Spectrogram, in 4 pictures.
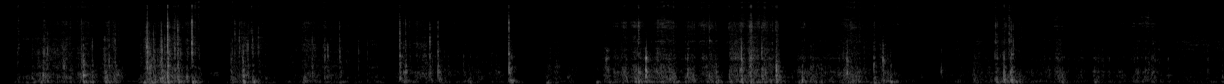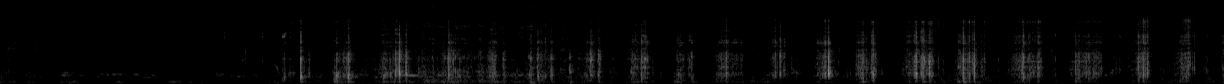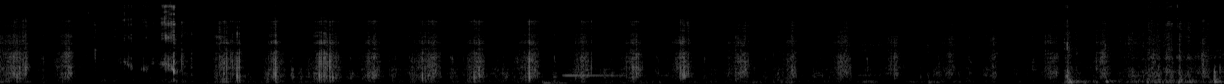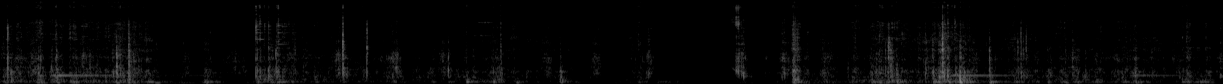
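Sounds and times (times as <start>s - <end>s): chewing crunchy food: 14.4s - 36.6s, 40.0s - 45.0s.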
